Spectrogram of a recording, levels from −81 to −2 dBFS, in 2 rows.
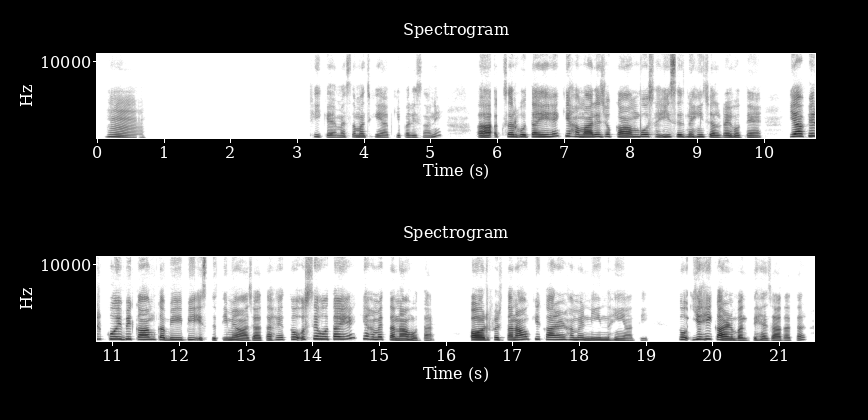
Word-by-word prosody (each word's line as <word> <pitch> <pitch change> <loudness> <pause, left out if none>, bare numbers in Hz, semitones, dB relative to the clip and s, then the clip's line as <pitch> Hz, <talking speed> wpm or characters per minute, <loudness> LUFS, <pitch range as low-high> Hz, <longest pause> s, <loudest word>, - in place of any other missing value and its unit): हुँ। 210 -8 -6 2.5
ठीक 250 -4 -11
है। 205 -1 -6
मैं 210 +2 -10
समझ 230 0 -6
गई 240 -1 -9
आपकी 200 +2 -12
परेशानी। 210 - -10 0.6
अ, 225 - +1 0.2
अक्सर 255 +2 0
होता 255 0 +2
ये 250 +1 +3
है 310 +5 -1
कि 335 - -1
हमारे 250 0 +3
जो 280 - +1
काम, 245 +2 +3
वो 275 0 +4
सही 250 -2 -4
से 255 -1 +3
नहीं 255 +1 -1
चल 210 -4 -1
रहे 210 0 -1
होते 210 +1 -6
हैं, 210 0 -6 0.4
या 310 +2 +8
फिर 345 -1 +2
कोई 335 -1 +3
भी 335 +2 +1
काम 295 +1 +5
कभी 255 -1 +2 0.2
भी 270 0 -1
स्थिति 230 0 -8
में 240 +1 -1
आ 210 -4 +1
जाता 200 +1 -3
है, 265 +1 -2
तो 295 +3 -3
उससे 370 +4 -2
होता 335 0 +2
ये 330 0 +1
है 475 - -6
कि 370 - -5
हमें 305 0 +1
तनाव 225 -2 +2
होता 190 -2 -7
है, 185 - -11 0.6
और 245 -1 +8
फिर 265 -1 +3
तनाव 255 +5 +3
के 325 -2 -3
कारण 280 +1 +3
हमें 260 -1 0
नींद 235 +1 -2
नहीं 220 -2 -6
आती। 195 +1 -14 0.5
तो 290 -1 +2
यही 325 +4 +2
कारण 230 -3 +6
बनते 195 +1 -2
हैं 215 -2 -4
ज़्यादातर। 185 +4 -4
245 Hz, 175 wpm, -21 LUFS, 215-275 Hz, 2.5 s, या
